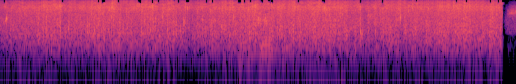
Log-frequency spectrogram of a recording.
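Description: Steady summer rain falls outside onto a garden, a dense even patter close by throughout, with a brief spoken remark partway through.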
